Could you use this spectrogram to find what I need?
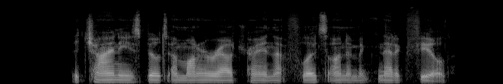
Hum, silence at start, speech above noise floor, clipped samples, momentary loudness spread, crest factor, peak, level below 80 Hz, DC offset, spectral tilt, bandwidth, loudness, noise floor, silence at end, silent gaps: none; 0.7 s; over 59 dB; under 0.1%; 8 LU; 22 dB; -10 dBFS; -72 dBFS; under 0.1%; -4 dB/octave; 15.5 kHz; -31 LUFS; under -90 dBFS; 0.55 s; none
